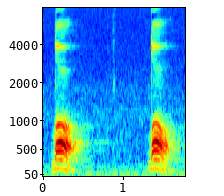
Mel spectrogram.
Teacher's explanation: Kemudian yang ketiga, lidah terangkat, isti'la, diikuti bibir yang mencucu.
